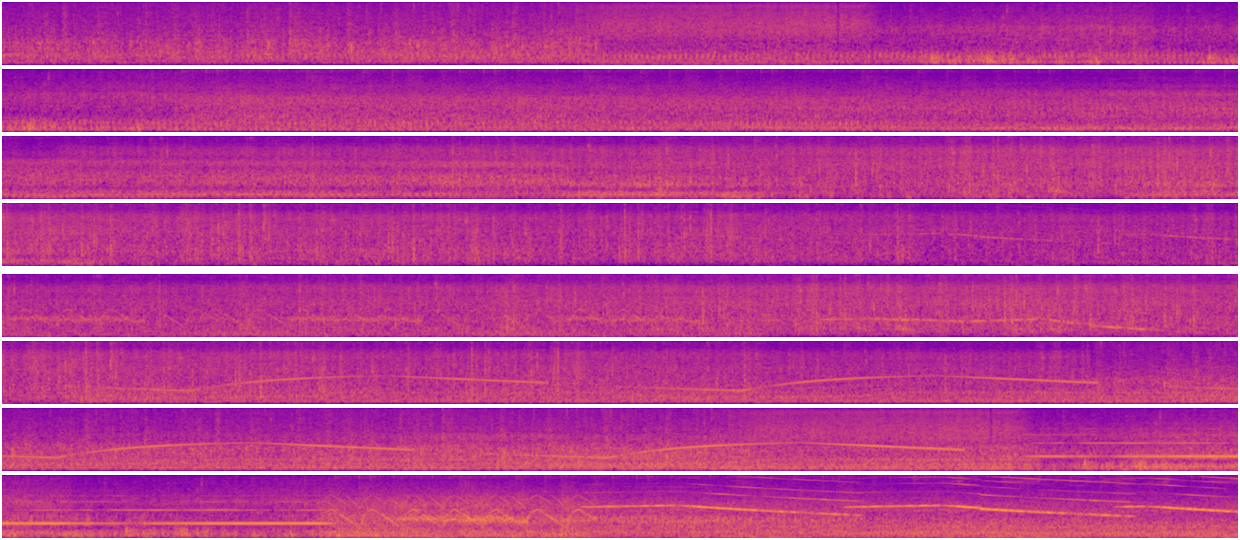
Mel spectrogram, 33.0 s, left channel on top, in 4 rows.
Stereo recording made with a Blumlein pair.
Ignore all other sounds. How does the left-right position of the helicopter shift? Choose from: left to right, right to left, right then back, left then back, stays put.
left to right.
